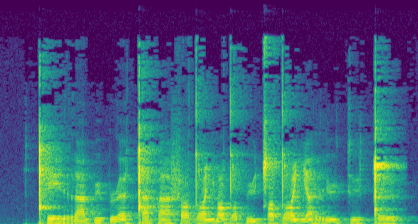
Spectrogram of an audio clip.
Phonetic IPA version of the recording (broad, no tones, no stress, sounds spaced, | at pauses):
ǃʰ e r a p ʉ p ɹ ɐ ǃ a p a f e dˤ e ɲ o dˤ ɨ p ʉ c ɵ dˤ ʉ ʎ a r ʉ k ɨ ǃ ɵ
